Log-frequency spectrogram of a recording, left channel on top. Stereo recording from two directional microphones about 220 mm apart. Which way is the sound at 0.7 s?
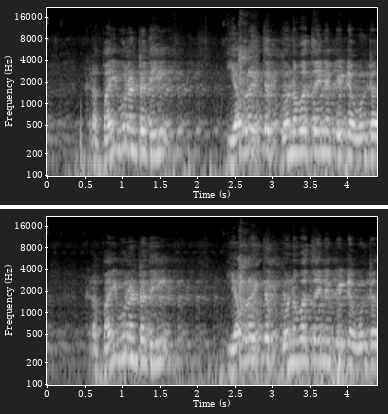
20° left (ahead or behind).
